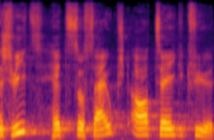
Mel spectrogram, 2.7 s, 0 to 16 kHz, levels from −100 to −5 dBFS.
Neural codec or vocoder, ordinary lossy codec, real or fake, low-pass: none; AAC, 96 kbps; real; 14.4 kHz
